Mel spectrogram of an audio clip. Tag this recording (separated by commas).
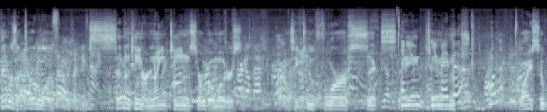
Speech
